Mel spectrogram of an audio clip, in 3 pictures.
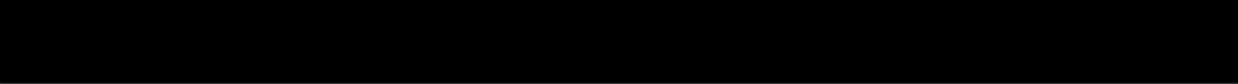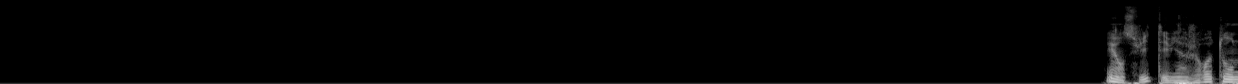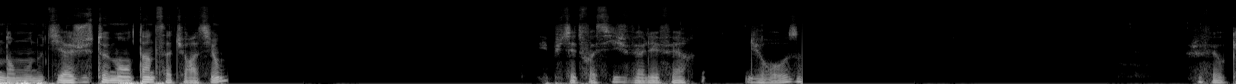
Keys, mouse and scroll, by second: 0.0 click, 2.3-9.3 drag, 10.3-13.3 drag, 14.1-16.6 drag, 17.3-19.7 drag, 20.0-21.6 drag, 22.1-22.4 ctrl+scroll down 2, 23.2 ctrl+scroll down 2, 25.3 click, 28.4 click, 29.2-30.1 drag, 31.5-36.3 drag, 36.6 click.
